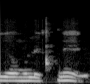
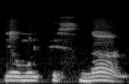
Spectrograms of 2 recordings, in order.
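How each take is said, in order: First: The word is said with a 't' sound. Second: The word is said with an 's' sound. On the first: This is the everyday regional form. "আঞ্চলিক আরবিতে বলা হয় ইয়মুল ইতনিন" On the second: This is the standard written form. "শুদ্ধ ভাষায় বইয়ের ভাষায় বলা হয় ইয়মুল ইসনান"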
